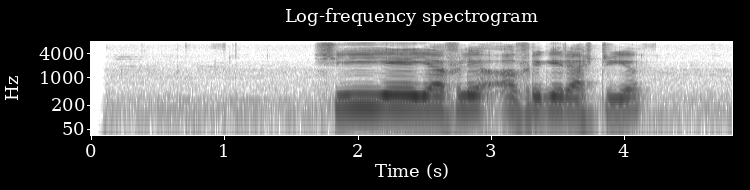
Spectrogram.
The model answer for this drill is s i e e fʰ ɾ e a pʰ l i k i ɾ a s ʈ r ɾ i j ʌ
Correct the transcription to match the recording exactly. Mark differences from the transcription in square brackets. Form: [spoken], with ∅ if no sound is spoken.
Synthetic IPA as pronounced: s i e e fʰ [l] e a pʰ [ɾ] i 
